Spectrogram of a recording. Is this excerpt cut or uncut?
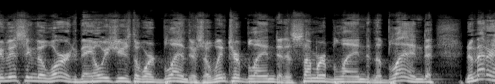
uncut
